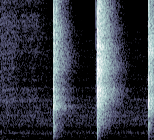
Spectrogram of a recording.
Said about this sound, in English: these claps represent my boiling anger.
